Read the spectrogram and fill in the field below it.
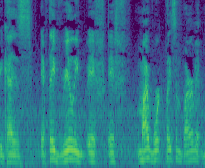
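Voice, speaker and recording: The speaker shows ordinary pitch variation over noticeable background noise. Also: man. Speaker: vlogger. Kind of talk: casual monologue vlog. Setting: at home. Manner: halting, many fillers.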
